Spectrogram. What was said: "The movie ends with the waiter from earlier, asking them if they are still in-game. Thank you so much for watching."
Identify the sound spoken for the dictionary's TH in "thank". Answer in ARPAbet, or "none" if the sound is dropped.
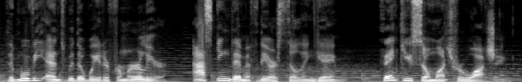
TH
